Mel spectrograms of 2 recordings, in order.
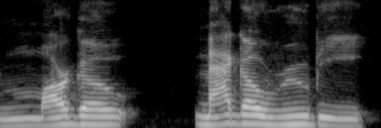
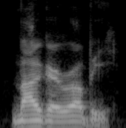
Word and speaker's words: Margot Robbie: ask him if he thinks Margot Robbie is sad about being called Mago Ruby. How do you say it? Margot Robbie.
